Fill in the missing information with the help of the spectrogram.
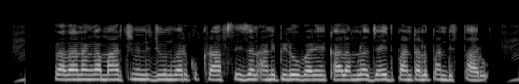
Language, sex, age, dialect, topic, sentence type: Telugu, male, 18-24, Central/Coastal, agriculture, statement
